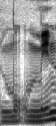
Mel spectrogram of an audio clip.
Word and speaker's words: مؤمن: یہ پہلی اگزامپل آپ دیکھ سکتے ہیں کہ حمزہ کے اوپر سکون تھا، یعنی حمزہ ساکن تھا تو اس کا تلفظ مؤمن ہو گیا.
